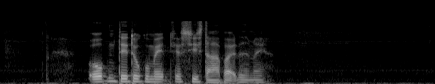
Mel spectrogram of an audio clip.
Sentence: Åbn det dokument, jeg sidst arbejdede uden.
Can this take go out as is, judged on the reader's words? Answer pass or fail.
fail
